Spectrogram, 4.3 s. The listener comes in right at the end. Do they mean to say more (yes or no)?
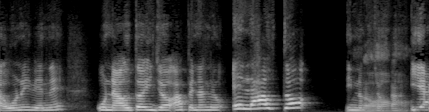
no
